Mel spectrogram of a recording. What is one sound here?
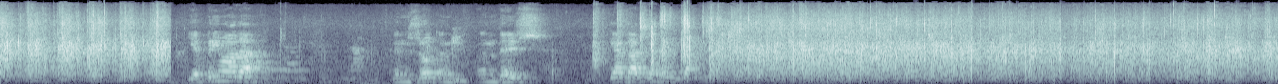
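An audience claps and applauds loudly.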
